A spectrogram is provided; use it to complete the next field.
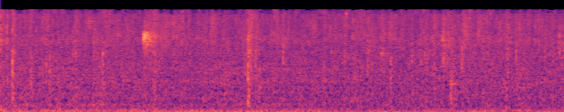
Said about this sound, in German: Sanfter bis kräftiger Regen, perfekt geeignet zum Einschlafen, für die Meditation oder für Wellnessbereiche.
